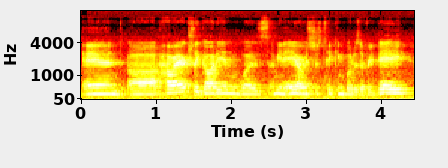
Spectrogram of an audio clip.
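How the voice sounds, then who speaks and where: An American man who grew up in Tanzania, a researcher guest giving relaxed interview answers with frequent ums and restarts. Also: medium pitch, brisk, slight background noise. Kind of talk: casual conversational interview answers. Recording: distant, echoey remote recording.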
